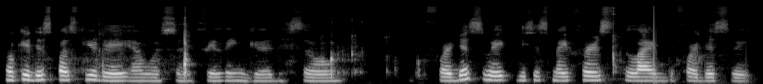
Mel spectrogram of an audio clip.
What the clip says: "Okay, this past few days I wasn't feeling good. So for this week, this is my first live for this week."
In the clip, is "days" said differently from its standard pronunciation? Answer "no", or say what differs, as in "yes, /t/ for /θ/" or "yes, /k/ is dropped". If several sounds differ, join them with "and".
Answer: yes, /z/ is dropped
